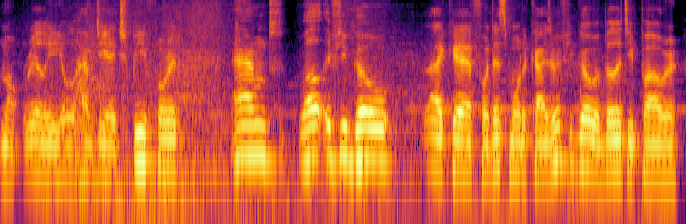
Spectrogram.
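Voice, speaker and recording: A young man with a Dutch accent giving excitable, jokey live commentary on a video game, talking to the players on screen. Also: medium pitch.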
